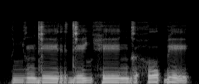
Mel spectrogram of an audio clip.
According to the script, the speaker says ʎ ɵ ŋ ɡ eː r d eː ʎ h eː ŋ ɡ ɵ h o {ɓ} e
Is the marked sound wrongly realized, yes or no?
no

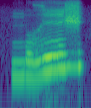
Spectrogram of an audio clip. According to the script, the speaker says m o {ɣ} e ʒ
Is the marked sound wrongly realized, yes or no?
no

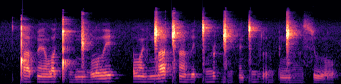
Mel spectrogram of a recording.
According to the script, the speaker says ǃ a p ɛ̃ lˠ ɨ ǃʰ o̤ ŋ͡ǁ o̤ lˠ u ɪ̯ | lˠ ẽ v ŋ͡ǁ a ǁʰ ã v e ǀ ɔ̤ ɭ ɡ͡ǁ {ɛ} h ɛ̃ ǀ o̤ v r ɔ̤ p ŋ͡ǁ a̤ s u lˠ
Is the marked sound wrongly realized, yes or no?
yes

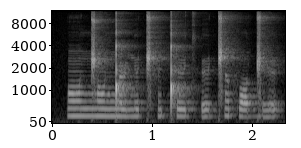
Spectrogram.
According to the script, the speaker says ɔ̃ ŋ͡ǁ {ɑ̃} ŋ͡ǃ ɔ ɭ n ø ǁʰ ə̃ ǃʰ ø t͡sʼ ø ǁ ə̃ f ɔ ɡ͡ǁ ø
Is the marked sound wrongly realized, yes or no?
yes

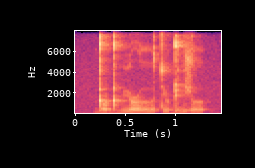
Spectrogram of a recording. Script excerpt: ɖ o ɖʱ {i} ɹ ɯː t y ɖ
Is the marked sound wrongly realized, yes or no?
yes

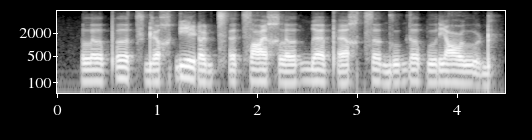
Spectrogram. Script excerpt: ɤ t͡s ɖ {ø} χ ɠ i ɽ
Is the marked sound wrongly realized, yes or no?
no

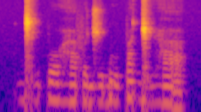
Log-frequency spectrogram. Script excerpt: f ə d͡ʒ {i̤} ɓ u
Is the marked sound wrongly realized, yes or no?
yes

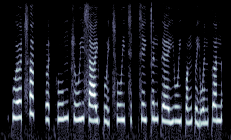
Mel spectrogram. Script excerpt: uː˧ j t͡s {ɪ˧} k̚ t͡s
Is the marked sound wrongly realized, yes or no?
no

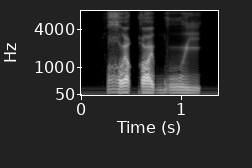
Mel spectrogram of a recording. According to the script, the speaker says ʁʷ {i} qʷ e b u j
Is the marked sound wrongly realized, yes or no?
no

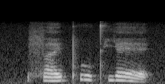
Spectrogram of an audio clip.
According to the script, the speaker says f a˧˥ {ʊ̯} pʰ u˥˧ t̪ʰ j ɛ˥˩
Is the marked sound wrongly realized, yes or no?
yes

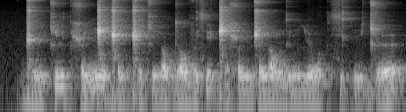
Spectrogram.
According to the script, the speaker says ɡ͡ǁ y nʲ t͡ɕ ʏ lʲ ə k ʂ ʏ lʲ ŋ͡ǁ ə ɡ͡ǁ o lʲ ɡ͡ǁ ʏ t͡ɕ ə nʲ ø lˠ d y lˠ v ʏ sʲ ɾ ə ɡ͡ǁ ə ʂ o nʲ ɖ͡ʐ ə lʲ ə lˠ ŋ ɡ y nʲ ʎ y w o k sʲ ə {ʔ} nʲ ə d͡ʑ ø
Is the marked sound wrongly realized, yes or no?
yes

